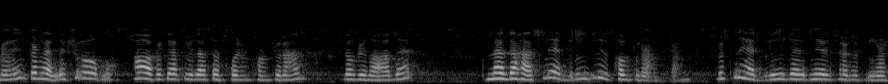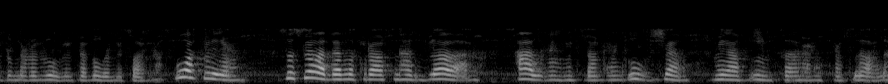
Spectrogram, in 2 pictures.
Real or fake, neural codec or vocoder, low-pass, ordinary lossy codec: fake; autoencoder, 22.05 kHz, a latent of 192 numbers a frame, VITS, trained on one speaker; 5.4 kHz; Opus, 64 kbps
